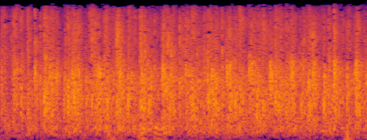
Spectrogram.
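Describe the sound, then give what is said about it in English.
A large crowd applauds steadily, a dense wash of many hands clapping at an even, sustained loudness for several seconds without pause. “The people of Israel applaud you for it.”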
